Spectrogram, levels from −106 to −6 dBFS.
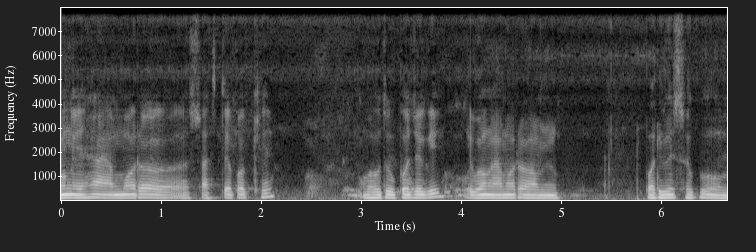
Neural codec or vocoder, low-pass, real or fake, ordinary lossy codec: codec, 16 kHz, 8 kbps, FunCodec, trained on LibriTTS, 25 frames a second; none; fake; none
